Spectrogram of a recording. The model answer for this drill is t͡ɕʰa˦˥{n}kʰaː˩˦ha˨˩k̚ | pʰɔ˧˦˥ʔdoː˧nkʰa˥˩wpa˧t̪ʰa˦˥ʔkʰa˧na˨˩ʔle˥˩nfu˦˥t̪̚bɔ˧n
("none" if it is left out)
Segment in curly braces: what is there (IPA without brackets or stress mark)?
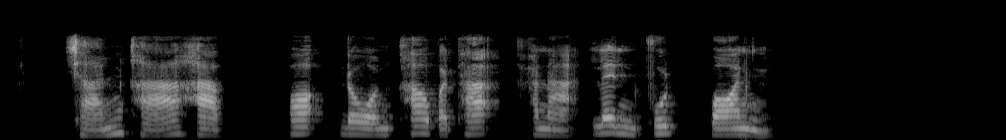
n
